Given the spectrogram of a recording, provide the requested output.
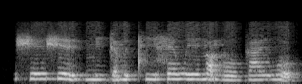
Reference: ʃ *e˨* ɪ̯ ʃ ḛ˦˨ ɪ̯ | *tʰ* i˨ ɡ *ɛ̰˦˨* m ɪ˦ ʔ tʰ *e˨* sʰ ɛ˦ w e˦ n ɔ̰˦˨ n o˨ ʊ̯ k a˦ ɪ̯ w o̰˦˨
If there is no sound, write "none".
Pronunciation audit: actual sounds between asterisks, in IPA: e˦, n, ɛ̰˦˨, i˨

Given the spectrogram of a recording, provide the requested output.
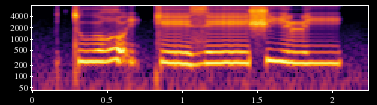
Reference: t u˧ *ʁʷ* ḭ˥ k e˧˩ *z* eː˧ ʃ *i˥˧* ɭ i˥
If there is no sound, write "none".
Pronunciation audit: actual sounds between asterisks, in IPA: ʁʷ, z, i˥˧

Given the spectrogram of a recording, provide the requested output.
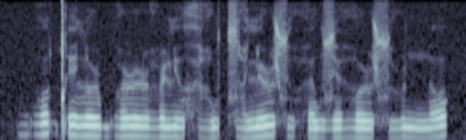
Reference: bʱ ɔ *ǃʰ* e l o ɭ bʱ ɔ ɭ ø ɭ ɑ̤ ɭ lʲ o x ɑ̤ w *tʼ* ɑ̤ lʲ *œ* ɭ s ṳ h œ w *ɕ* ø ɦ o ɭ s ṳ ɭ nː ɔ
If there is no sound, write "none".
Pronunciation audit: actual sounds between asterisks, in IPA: ǃʼ, t͡s, ø, z

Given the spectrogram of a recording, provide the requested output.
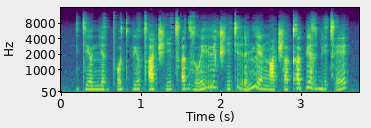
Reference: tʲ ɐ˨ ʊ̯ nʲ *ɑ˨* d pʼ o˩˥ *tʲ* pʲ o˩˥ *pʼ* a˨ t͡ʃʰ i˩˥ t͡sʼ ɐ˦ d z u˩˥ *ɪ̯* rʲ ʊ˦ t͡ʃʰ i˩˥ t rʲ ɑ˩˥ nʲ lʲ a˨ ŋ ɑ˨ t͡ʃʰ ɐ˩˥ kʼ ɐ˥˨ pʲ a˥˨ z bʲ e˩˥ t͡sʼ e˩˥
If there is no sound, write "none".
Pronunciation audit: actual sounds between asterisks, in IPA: ɑ˨, tʲ, tʼ, ɪ̯

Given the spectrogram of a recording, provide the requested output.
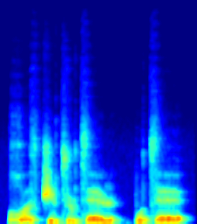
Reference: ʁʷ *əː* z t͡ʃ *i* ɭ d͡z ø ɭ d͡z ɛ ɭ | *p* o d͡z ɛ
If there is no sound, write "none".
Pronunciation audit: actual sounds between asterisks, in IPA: əː, i, p

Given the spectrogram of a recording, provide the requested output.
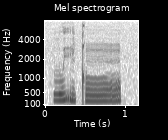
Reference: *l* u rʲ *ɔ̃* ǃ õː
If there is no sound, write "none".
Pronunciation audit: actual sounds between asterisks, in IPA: l, ə̃

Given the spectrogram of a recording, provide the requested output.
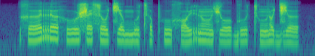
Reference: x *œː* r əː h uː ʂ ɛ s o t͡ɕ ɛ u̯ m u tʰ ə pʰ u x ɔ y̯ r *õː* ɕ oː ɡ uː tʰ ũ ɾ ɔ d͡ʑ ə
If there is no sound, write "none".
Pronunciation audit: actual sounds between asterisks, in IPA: əː, õː

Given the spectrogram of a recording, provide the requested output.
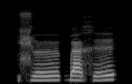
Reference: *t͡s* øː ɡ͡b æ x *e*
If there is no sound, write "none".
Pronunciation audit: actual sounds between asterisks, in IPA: ɕ, e

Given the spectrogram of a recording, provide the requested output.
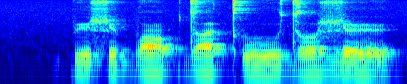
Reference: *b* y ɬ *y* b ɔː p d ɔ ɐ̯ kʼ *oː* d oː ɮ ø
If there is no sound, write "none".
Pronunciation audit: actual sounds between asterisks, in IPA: p, y, uː

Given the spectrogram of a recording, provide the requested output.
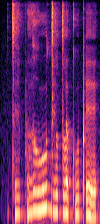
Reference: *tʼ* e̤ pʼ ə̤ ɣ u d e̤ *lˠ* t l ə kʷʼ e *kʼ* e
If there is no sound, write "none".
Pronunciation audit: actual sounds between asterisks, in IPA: tʼ, l, pʼ

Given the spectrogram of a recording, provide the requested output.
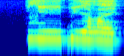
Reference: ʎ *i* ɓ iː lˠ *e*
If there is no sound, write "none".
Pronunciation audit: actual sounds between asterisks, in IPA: iː, e

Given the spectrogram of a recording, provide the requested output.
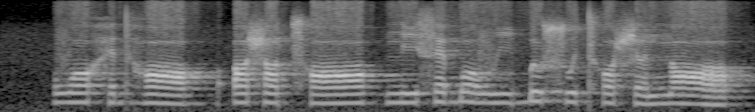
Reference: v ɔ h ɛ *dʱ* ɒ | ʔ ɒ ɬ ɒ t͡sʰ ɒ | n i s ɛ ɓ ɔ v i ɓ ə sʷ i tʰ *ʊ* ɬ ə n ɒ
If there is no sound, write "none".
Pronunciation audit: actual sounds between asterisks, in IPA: dʱ, ɔ

